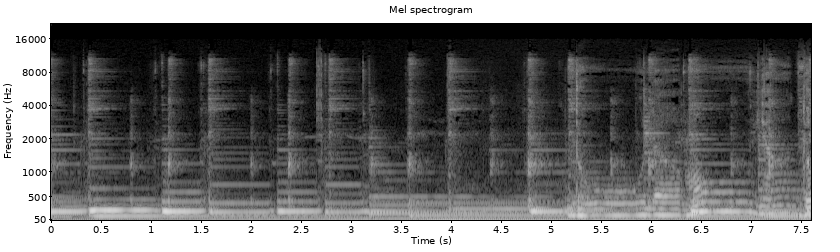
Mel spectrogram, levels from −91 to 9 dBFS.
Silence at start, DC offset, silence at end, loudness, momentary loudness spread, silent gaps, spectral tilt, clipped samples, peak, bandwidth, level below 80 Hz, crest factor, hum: 0 s; 2%; 0 s; -20 LUFS; 12 LU; none; -7.5 dB/octave; under 0.1%; -4 dBFS; 11.5 kHz; -34 dBFS; 16 dB; none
